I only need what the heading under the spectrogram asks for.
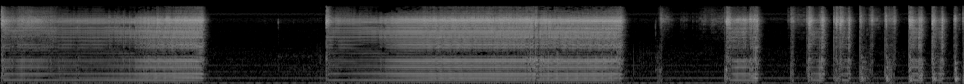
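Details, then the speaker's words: Homemade high-voltage transformer with new secondary coil, about 20 volts input: harsh hissy electrical buzz switching on and off in bursts, corona leaking from the high-voltage side, audible through the handle. "that was just another Vault see I can hear that on my handle already the corona"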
